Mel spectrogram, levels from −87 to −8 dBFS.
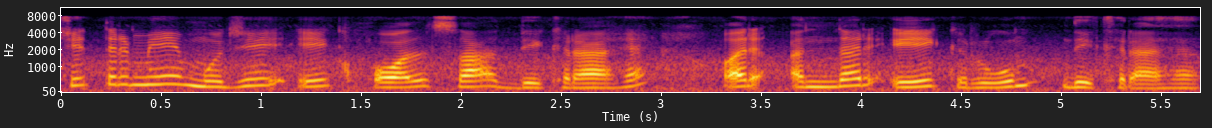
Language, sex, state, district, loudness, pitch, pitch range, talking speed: Hindi, female, Madhya Pradesh, Katni, -18 LUFS, 220 Hz, 185-250 Hz, 170 wpm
